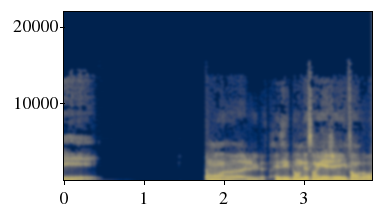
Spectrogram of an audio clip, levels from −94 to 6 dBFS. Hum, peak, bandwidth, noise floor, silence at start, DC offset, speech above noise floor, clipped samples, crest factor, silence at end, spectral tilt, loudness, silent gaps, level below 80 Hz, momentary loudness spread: none; 0 dBFS; 14 kHz; -90 dBFS; 0 s; under 0.1%; 74 dB; under 0.1%; 18 dB; 0 s; -5.5 dB/octave; -16 LUFS; none; -46 dBFS; 12 LU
